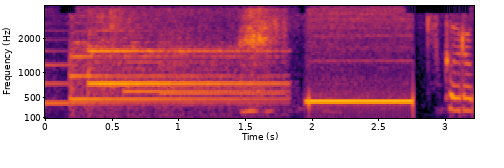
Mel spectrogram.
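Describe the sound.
Telephone line tones while an office call is being transferred to the accounting department: a long steady electronic tone, a brief gap, a louder pure second tone, then a short clipped fragment after a silence.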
